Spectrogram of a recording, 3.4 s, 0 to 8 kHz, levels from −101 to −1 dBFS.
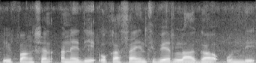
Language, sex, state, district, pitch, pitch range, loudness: Telugu, male, Andhra Pradesh, Sri Satya Sai, 145 Hz, 145-150 Hz, -16 LUFS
